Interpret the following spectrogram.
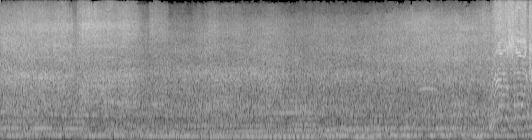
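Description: Engines of several small hatchback junior sedan speedway cars running at racing speed together as a pack, their overlapping notes rising and falling slightly.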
